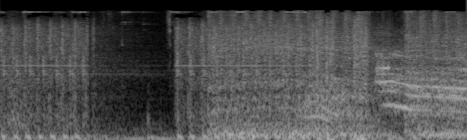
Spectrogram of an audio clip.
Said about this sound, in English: He is shooting me.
